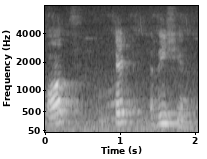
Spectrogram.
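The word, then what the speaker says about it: obstetrician: ऑब्स्टेट्रिशियन हिज्जे, हिज्जे जैसा करते हैं ना, अरबी पढ़ते हैं आप लोग, हिज्जे वैसा हिज्जे कर दे रही है इसको, ऑब्स्टेट्रिशियन, और फिर मिला के बोल देने का ऑब्स्टेट्रिशियन, इस तरीके से ये इसे बोलते हैं।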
